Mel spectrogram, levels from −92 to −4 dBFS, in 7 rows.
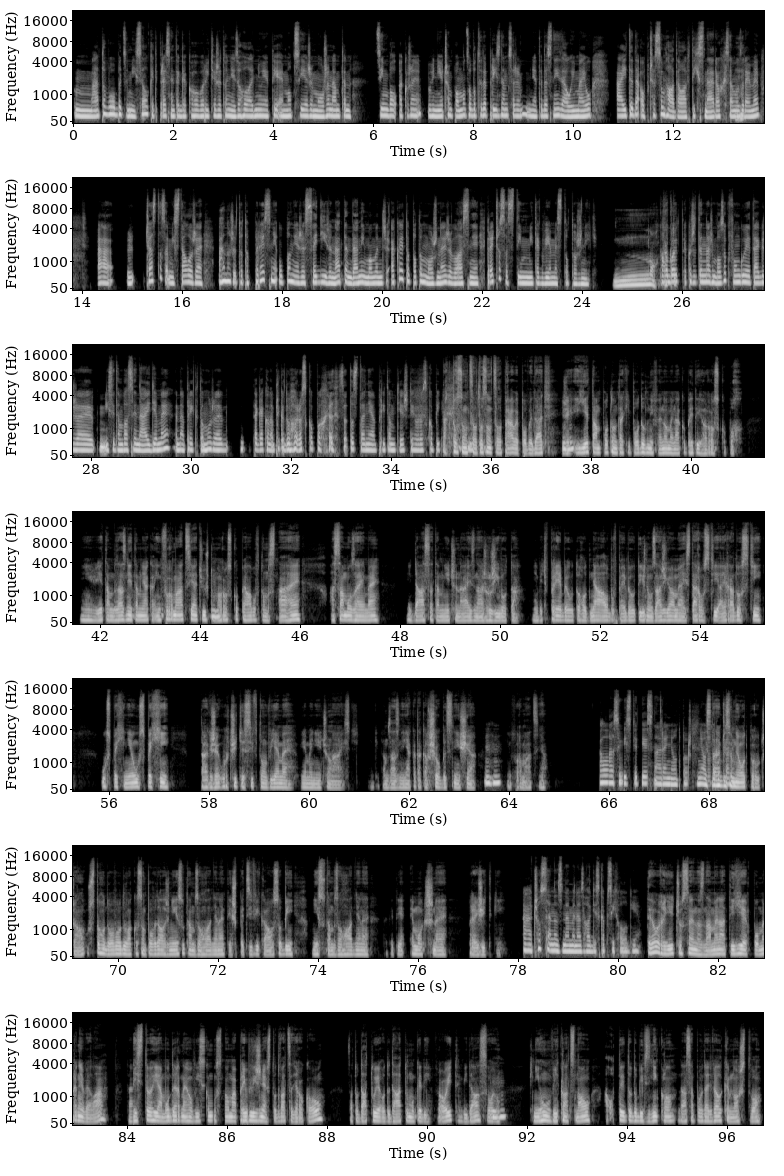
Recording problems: choppy; very; from 1:06 to 1:08 and from 1:23 to 1:26; 13% of the speech affected

